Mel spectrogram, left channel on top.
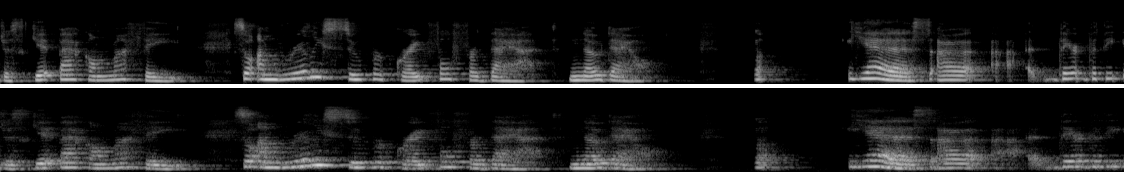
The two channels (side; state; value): both; normal; correlation 0.64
